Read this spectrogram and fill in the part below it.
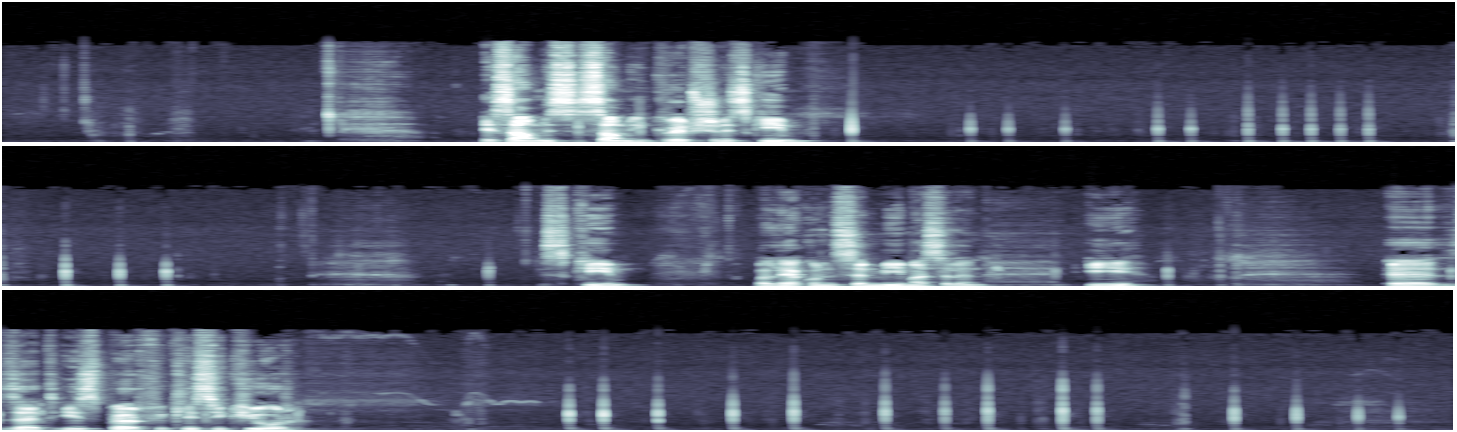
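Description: A stylus taps and scrapes lightly on a glass tablet.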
